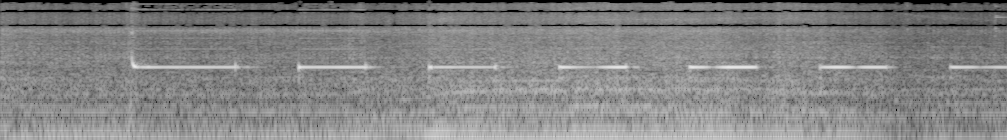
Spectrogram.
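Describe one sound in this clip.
A reversing alarm beeps steadily at an even pace.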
